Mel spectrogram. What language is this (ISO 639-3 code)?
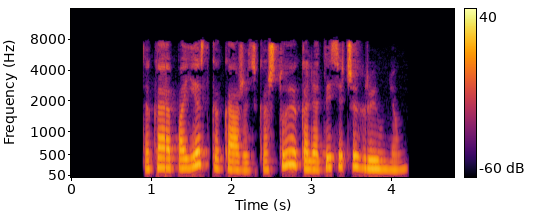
bel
